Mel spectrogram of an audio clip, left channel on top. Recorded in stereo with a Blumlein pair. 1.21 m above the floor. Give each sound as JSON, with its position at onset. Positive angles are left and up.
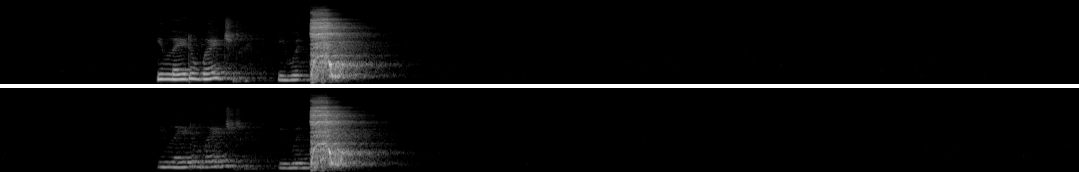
{"t": 1.6, "sound": "a woman speaking", "azimuth_deg": 40, "distance_m": 0.6}
{"t": 3.1, "sound": "a drill", "azimuth_deg": 0, "distance_m": 3.0}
